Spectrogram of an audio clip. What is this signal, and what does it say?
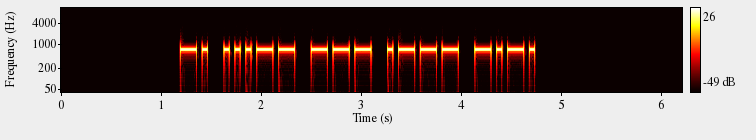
Morse code, heard as a keyed tone, about 22 wpm, 700 Hz. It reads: N3OJC
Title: USA Call Signs - 5 Characters - Repeated 2x - 22wpm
